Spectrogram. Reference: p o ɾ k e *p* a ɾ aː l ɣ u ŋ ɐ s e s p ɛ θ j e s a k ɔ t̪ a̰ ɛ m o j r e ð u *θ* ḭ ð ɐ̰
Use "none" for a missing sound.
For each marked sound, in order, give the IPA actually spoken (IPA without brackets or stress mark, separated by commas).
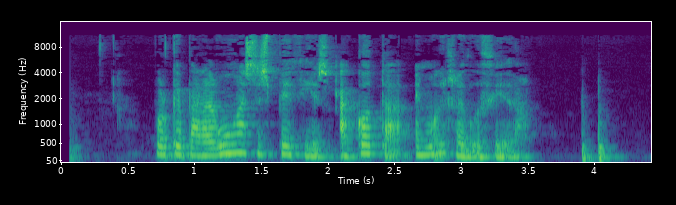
p, θ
